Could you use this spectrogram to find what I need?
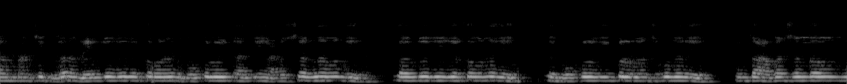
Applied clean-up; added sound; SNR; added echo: neural mask model DeepFilterNet 3.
